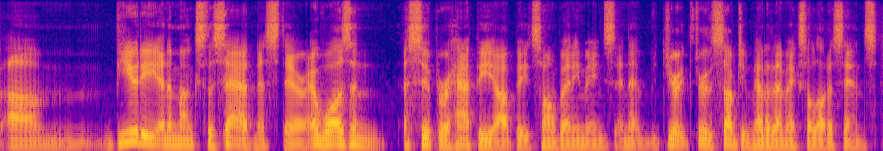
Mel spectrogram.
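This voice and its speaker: A man's voice: medium pitch, fairly bright tone, no room sound, clean studio sound. A man giving a casual spoken music review, rambling and hesitant, often restarting his sentences. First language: not French.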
